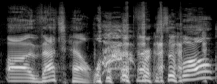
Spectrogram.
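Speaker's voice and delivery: laughing through the words, slow and high. Real, not acted. Cohost laughing at his own hell joke, laughing. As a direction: crack up while you land the joke. Joking that Suffolk County is hell.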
